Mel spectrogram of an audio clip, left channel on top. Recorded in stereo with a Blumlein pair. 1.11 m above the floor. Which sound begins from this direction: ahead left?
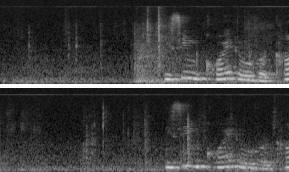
A woman speaking, at 1.6 s.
